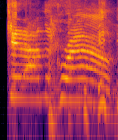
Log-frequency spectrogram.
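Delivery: high, loud, slow bark of an order; mock cop-style shout; tough bystander. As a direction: yell it like a hammed-up vigilante. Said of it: "comes over and goes".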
